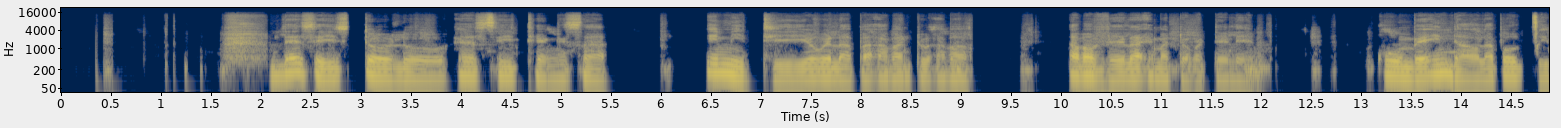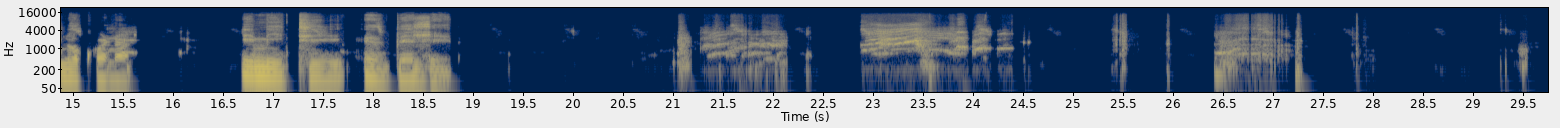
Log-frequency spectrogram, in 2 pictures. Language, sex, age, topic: North Ndebele, male, 50+, health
